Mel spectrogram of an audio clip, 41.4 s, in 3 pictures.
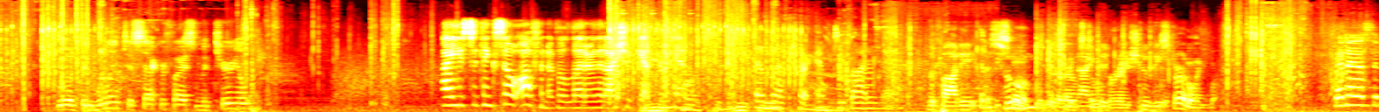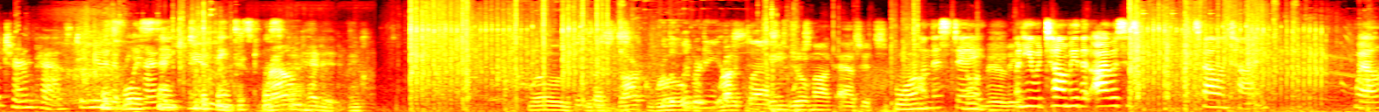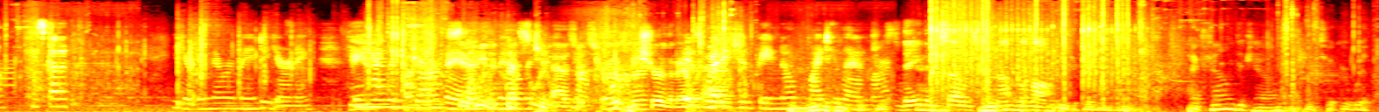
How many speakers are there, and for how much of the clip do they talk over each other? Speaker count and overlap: ten, about 47%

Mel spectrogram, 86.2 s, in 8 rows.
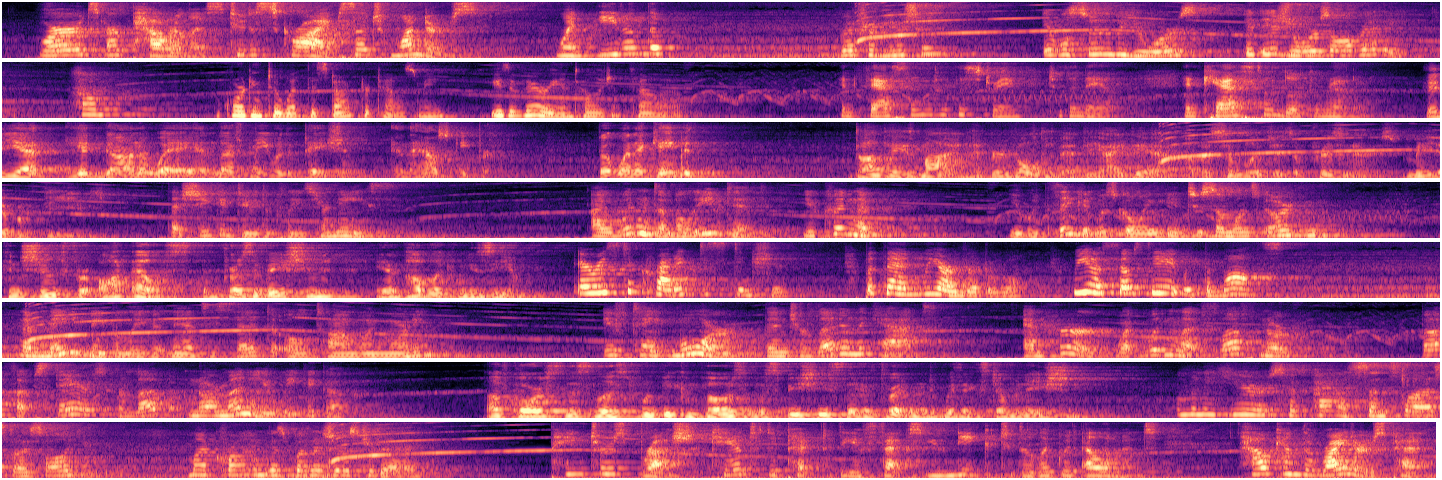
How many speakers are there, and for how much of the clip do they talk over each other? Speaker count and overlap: ten, no overlap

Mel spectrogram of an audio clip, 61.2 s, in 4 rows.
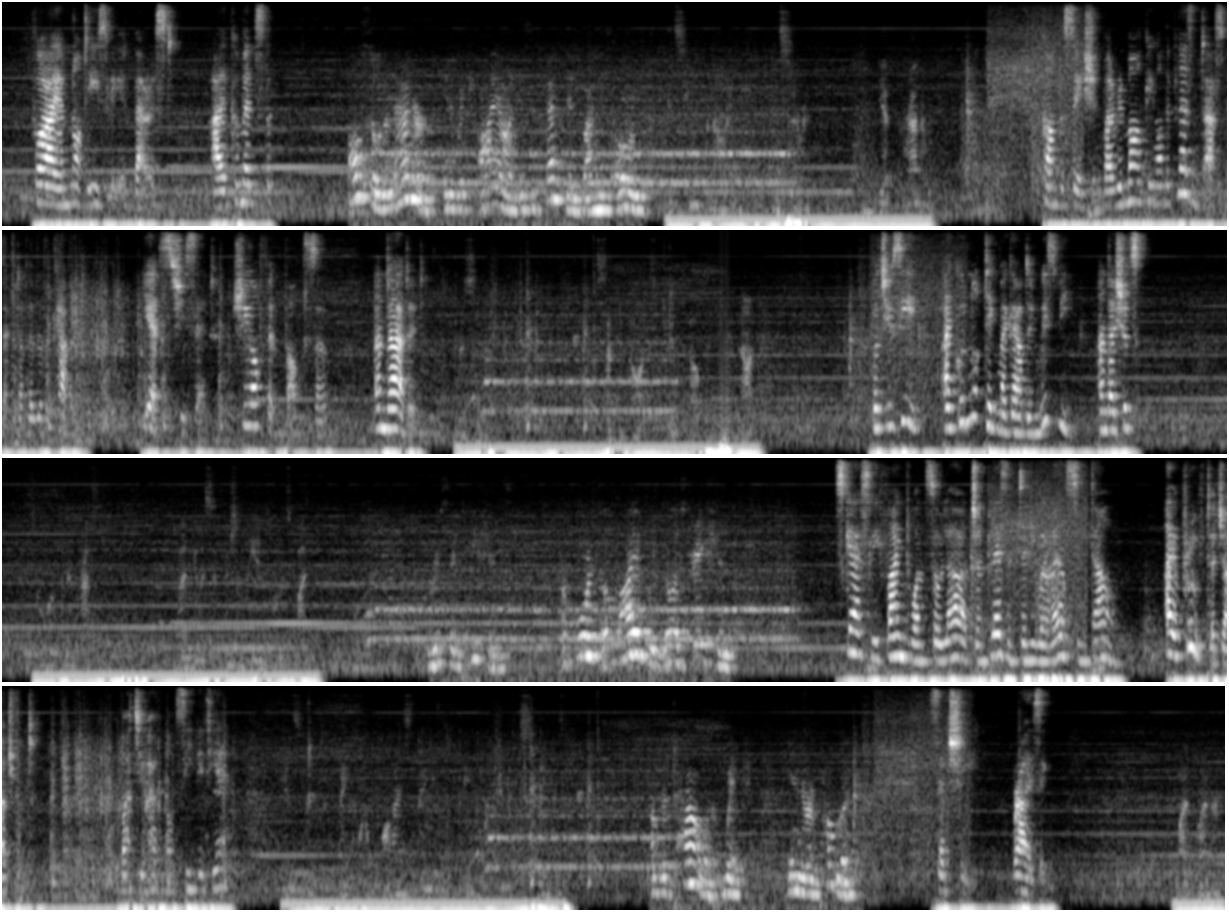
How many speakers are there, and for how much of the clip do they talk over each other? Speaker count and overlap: three, no overlap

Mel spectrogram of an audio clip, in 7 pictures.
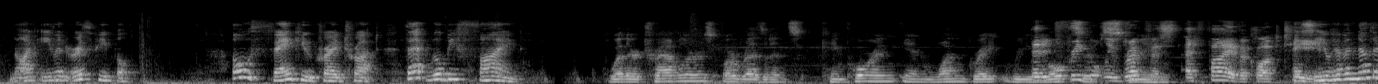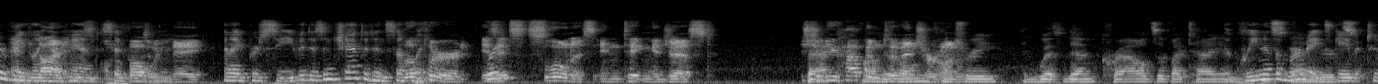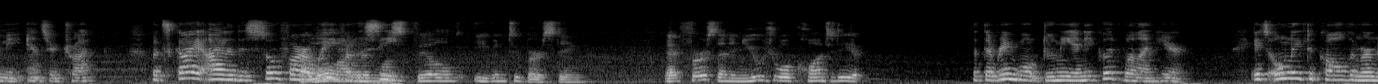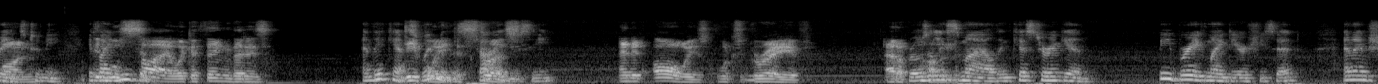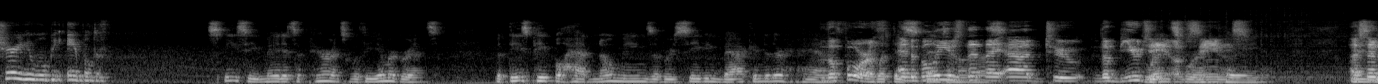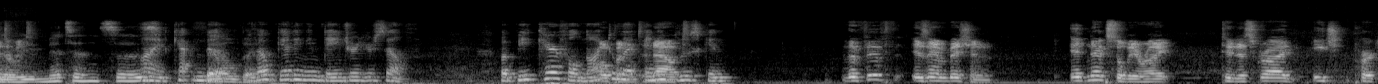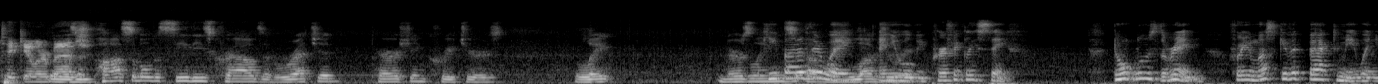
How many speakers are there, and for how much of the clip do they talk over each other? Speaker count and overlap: three, about 26%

